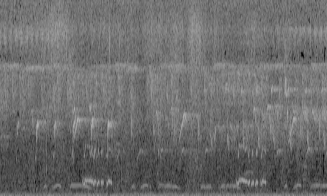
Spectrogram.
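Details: Wild spotted dove cooing: a wavering, trilled coo phrase rising to a higher quavering note, then lower hollow coos, repeated twice, with many thin high chirps of other birds and steady low background rumble.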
